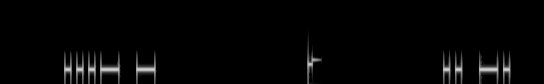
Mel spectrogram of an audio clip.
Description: Morse code, heard as a keyed tone, about 20 wpm, 700 Hz. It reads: VT IN
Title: US States 20wpm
